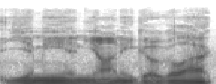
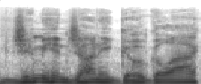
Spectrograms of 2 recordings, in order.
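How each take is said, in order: First: The names begin with a Y sound. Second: The names begin with a J sound.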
